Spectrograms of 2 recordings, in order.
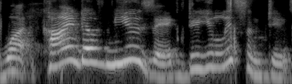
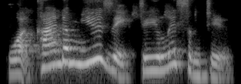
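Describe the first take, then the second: First: The f in 'of' is pronounced and linked. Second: Said fast, with the f in 'of' dropped. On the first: "kita sambung nih bunyi of dengan bunyi d" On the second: "Kalau cepat, ... Of-nya bunyinya jadi e, huruf F-nya hilang"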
